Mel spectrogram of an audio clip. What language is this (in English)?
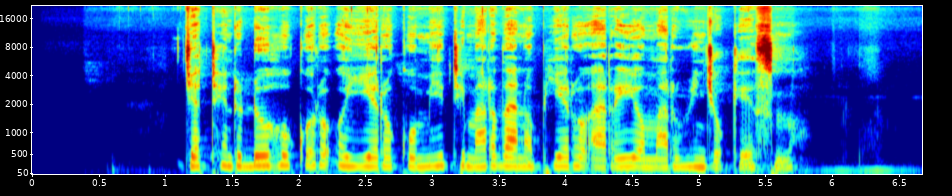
Luo (Kenya and Tanzania)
